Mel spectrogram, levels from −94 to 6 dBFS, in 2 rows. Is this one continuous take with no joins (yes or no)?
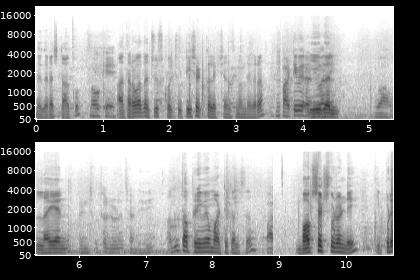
no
